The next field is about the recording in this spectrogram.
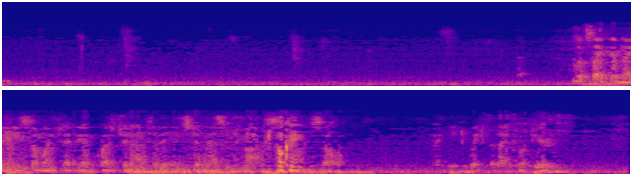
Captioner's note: moderator speaking in background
